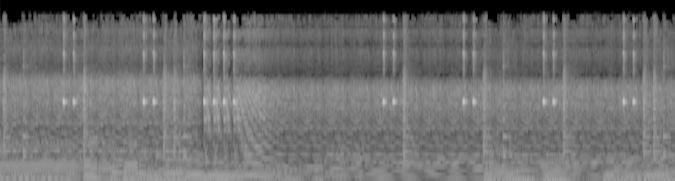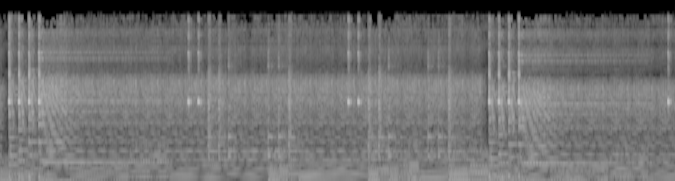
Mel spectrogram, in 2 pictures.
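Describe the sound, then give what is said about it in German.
An atmospheric, ambient video game soundtrack plays on its own, with layered sustained synth tones forming a dense, steady wash of sound at an even volume and occasional swells. “ich finde, wenn wir jetzt zum Beispiel mal den ersten anhören, das ist so ein Soundteppich, der so die Stimmung des Spiels definiert und finde, dass das einfach ein sehr, sehr stimmungsvoller Track ist.”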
